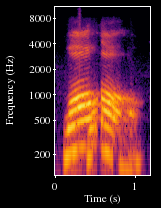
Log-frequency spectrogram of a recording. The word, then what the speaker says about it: Walthall: But yes, now is it Walthall or is it Walthall? Walthall.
